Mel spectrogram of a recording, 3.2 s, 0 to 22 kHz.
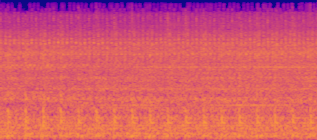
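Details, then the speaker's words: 2016 Kia Optima GDI, 78,000 miles, code P1326, oil-burning, mic close to the lower left of the engine near the pulleys. A steady knock that quietens on acceleration and gets louder off throttle; the cause is unconfirmed. "this noise gets quieter upon acceleration, but then when I take the foot off the accelerator, the knocking returns and gets louder."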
